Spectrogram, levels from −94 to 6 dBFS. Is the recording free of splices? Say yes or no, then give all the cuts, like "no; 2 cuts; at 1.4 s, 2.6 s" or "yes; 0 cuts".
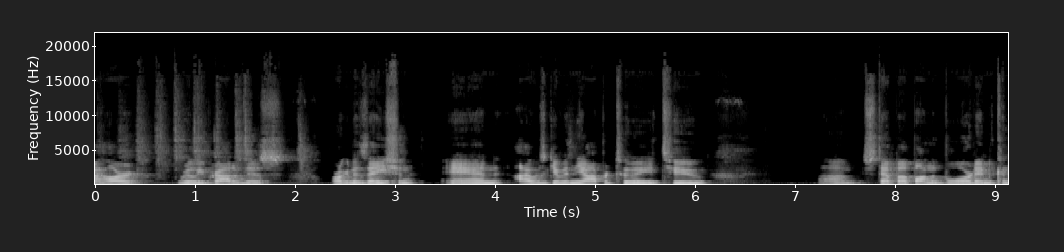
yes; 0 cuts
